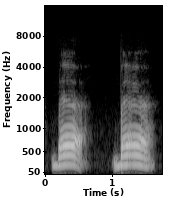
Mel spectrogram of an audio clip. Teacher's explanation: ہونٹوں کے اندرونی گیلے حصے جو آپس میں مل کے جدا ہوں تو با ادا ہوتا ہے، اور اس با کو ادا کرتے ہوئے ہم نے ہونٹوں کو چیرنا ہے، یعنی اسمائل والے سٹائل میں لے کے جانا۔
